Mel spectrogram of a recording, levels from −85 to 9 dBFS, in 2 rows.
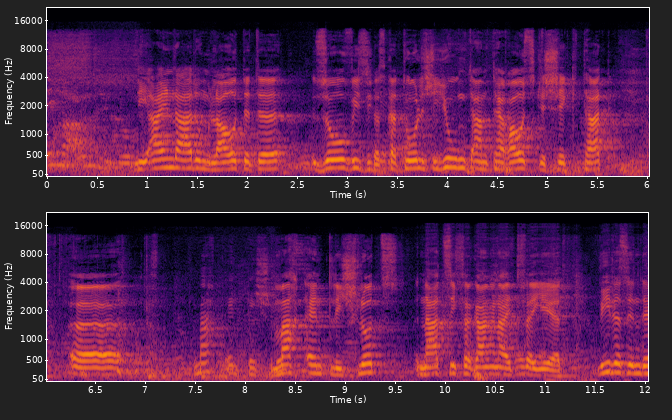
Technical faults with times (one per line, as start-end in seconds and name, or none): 9.63-12.03 crude rate conversion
